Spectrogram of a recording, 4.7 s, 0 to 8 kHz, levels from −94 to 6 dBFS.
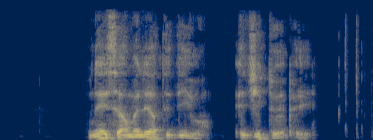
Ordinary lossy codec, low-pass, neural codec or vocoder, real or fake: AAC, 48 kbps; 7.2 kHz; none; real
